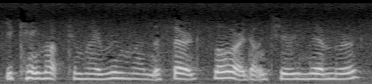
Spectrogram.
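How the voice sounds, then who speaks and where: An actress playing a meek, lonely, adoring maid in a radio drama, speaking in a timid, halting, wistful way. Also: female voice, mid-range voice, steady tone, breathy edge, natural voice. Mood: flustered, adoring. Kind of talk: old radio drama acting. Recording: tinny, hissy old radio recording.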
